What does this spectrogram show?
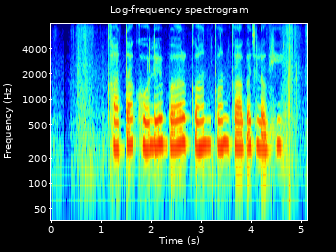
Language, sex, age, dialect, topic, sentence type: Chhattisgarhi, female, 18-24, Northern/Bhandar, banking, question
